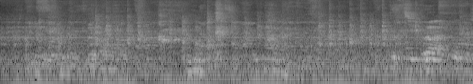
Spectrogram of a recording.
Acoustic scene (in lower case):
cafe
